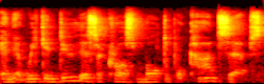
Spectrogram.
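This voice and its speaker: Noticeable background noise sits behind a man with a Texan accent. He speaks at medium pitch and a fairly quick pace. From Texas. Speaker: investor and franchise owner. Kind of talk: podcast interview.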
